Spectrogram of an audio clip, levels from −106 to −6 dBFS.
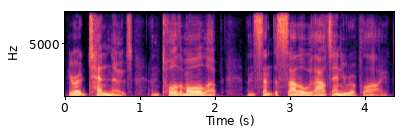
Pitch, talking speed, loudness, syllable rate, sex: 100 Hz, 220 wpm, -17 LUFS, 5.8 syllables/s, male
